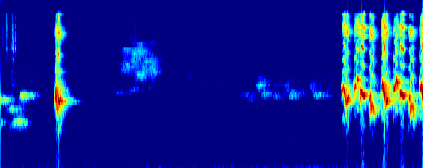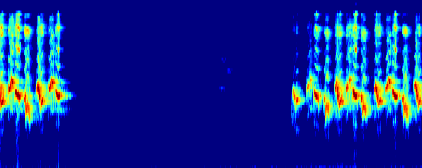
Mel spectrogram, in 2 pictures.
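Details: Yellow-vented bulbul challenging rivals: a single sharp note, a long silence, then a burst of fast chattering warbles lasting over a second, followed after another pause by a similar bubbly phrase.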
